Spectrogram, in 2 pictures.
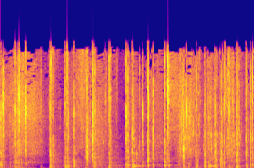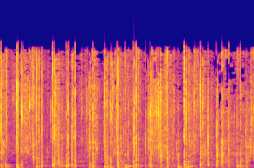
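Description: An empty, hollow, clear plastic water bottle with a green cap and label is held in both hands in front of the mic and squeezed and crinkled by the fingers. It makes a dense run of sharp crackles and snaps with short, dry decays and a hollow low-mid body, plus brief squeaky pitch slides.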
